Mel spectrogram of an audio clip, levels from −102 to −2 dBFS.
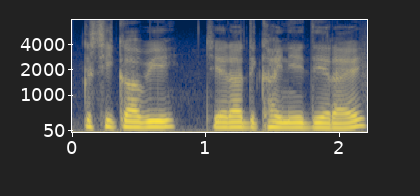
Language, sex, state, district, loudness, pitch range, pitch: Hindi, male, Arunachal Pradesh, Longding, -12 LUFS, 135-155 Hz, 145 Hz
